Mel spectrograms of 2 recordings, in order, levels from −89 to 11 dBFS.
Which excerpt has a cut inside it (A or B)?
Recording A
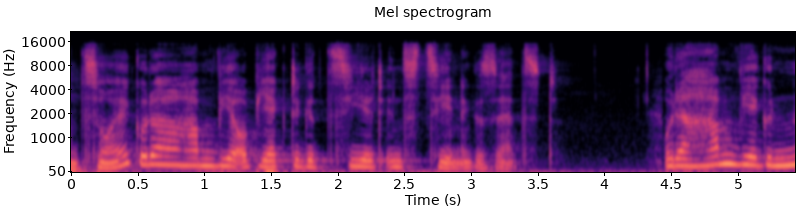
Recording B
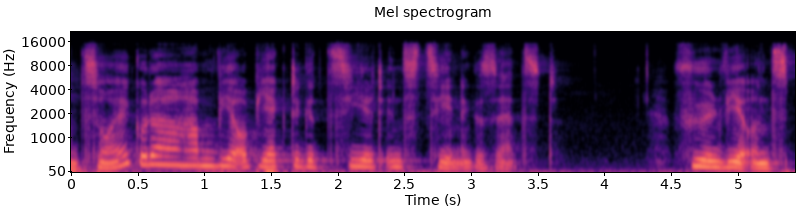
A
